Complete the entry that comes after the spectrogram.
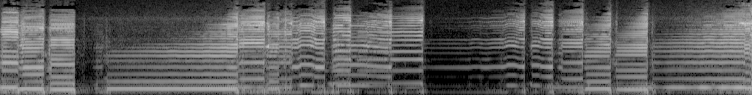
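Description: A psychedelic rock passage with heavily distorted, effects-laden electric guitar: loud sustained notes that bend and waver, broken by short choppy bursts, with no singing.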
